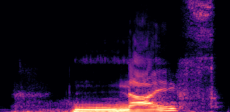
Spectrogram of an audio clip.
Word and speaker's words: knife: with k n yo k is silent the sound is not the sound is so the words that we did in this little story are no knock knob knit knot knife knee seven words practice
